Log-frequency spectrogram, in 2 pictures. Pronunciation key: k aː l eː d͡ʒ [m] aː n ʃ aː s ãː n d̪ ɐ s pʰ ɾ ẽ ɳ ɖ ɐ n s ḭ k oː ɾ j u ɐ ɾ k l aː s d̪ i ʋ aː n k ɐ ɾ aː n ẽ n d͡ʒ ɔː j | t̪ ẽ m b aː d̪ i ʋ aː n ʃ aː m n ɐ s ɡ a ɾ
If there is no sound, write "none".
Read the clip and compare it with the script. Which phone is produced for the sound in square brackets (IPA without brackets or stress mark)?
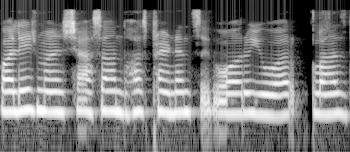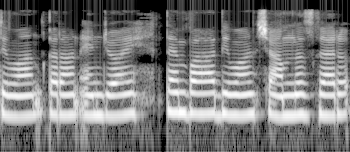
m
